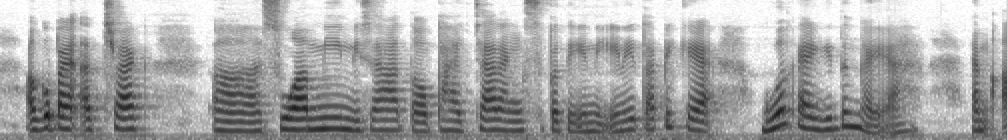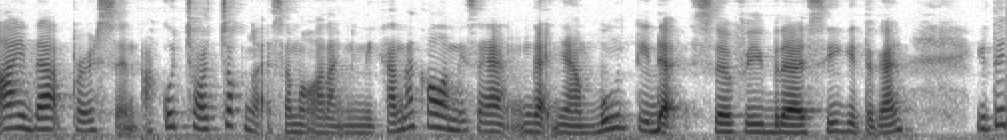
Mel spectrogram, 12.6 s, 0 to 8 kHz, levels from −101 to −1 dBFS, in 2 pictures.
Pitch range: 175-235 Hz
